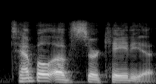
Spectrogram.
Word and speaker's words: Temple of Circadia: one again for me temple of circadia so okay you know you know uh the phrase that your circadian rhythm yep um your sleep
